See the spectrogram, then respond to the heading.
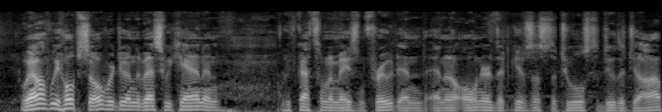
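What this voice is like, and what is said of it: Smooth professional radio announcer voice. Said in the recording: “that radio voice”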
